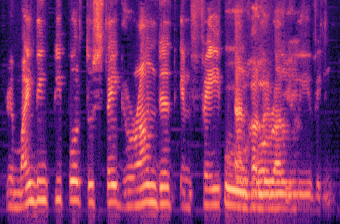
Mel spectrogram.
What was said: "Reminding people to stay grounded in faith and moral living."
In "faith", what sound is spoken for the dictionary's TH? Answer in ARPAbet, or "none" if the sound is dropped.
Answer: T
